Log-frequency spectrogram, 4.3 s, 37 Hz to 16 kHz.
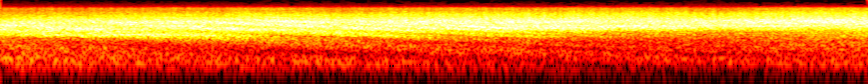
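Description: Boeing 747's jet engines at takeoff power as it lifts off and climbs away: a loud steady roar with a whine that falls slowly in pitch.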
